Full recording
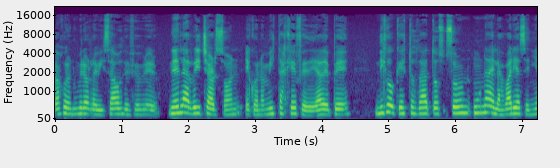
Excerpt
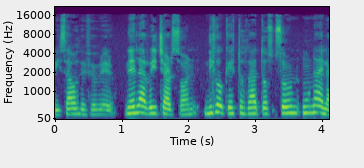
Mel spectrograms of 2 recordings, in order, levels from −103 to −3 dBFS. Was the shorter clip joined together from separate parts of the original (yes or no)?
yes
